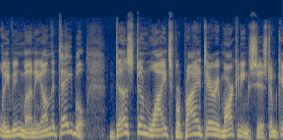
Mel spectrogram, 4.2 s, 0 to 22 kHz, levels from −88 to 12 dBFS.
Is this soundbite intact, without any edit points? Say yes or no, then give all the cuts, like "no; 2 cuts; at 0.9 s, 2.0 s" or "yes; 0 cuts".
yes; 0 cuts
